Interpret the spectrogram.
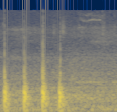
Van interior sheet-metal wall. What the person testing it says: ça sonne la ferraille, donc c'est pas isolé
